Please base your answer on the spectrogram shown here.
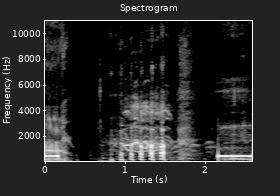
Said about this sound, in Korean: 전화 받아요. 전화. 전화 안 받으면 계속 제로.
